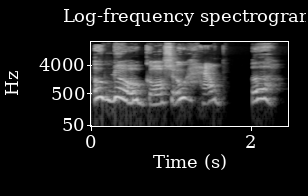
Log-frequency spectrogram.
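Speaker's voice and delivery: loud, spluttering disgust. A narrator's reading. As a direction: splutter it out in horror. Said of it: "she spluttered".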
